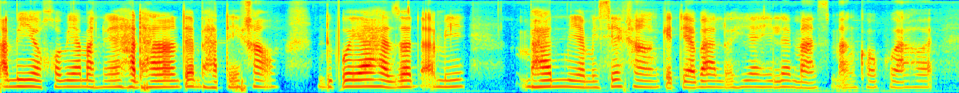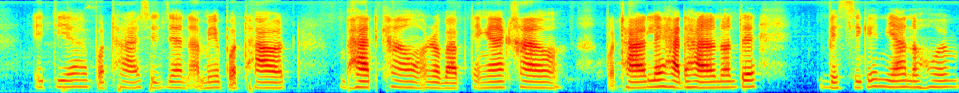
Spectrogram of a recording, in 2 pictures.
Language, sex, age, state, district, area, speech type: Assamese, female, 30-45, Assam, Dhemaji, rural, spontaneous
